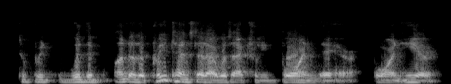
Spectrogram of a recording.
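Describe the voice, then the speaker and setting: Speaking at a moderate pace, a man talks with a slight German accent. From East Germany. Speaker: former spy and author. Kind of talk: interview. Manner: halting.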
